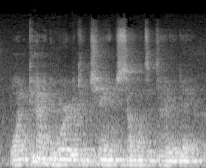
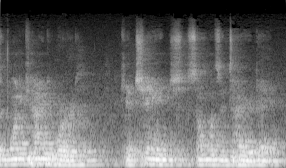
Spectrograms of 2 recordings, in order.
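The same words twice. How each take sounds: First: Said in the usual way. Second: Slow, weighty reading of the card. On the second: Shown as a demonstration. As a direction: read it out slowly, letting each word land. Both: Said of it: "And it says".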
